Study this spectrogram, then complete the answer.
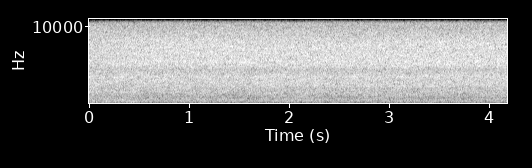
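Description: Daranak Falls after rain pours in a constant, dense roar of falling water, loud and unbroken with no other sounds.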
